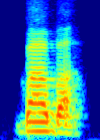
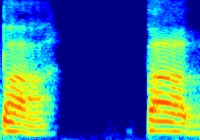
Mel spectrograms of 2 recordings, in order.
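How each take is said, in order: First: The b is imploded without a puff of air. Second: The b is released with a puff of air. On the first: The speaker calls it right. "But rather in Kiswahili, we say baba" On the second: The speaker calls it wrong. "It would be forced out. You will not hear native speakers speak this way"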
